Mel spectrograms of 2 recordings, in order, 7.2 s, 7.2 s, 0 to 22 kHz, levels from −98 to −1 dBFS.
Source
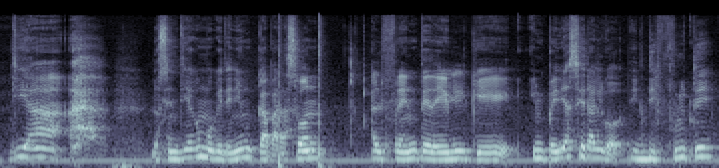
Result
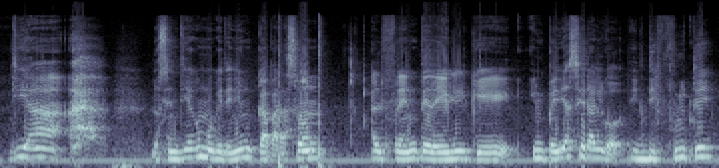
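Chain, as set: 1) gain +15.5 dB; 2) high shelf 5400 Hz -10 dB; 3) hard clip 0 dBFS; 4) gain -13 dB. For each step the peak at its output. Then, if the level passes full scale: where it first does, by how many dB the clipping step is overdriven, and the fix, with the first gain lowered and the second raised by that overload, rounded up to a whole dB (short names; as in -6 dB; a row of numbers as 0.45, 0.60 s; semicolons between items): +6.5, +6.5, 0.0, -13.0 dBFS; step 1, 6.5 dB; step 1 +8.5 dB, step 4 -6 dB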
